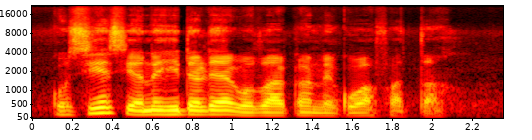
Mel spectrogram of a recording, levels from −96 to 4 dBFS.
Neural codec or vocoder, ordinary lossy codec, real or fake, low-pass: vocoder, 44.1 kHz, 128 mel bands, Pupu-Vocoder; none; fake; none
